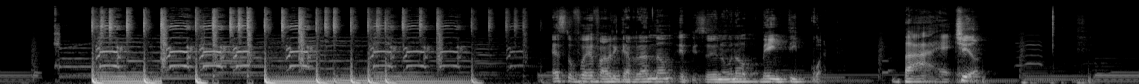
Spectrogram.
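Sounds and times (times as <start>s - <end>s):
pitch-corrected rooster crowing: 0.9s - 5.4s
punchy electronic beat: 0.9s - 5.4s
speech: 5.5s - 10.0s.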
